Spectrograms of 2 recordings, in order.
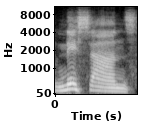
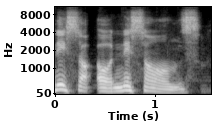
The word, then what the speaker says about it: Nissan: Apparently, we found out on Thursday that we've got Nissans to drive. We're driving Nissans in the American pronunciation. A Nissan. It sounds weird. Nissan. There you go. Or if you're from the Northwest, it's a Nissan.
